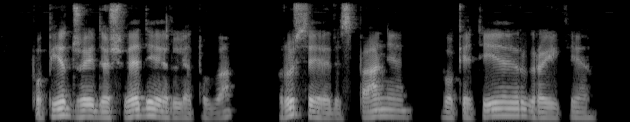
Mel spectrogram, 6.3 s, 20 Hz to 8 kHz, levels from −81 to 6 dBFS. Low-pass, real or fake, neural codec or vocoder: 7.2 kHz; real; none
